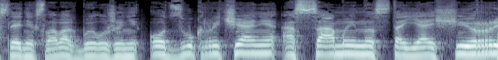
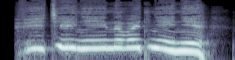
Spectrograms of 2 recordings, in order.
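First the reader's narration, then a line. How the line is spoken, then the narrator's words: Nearly voiceless moan. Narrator (Russian): почти без голоса простонал Трам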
